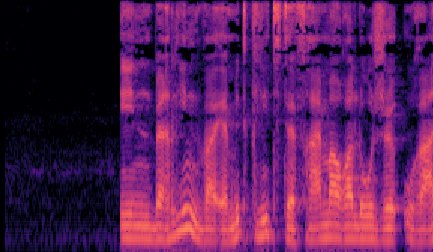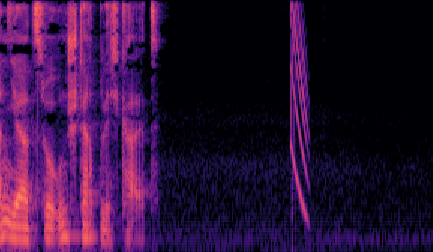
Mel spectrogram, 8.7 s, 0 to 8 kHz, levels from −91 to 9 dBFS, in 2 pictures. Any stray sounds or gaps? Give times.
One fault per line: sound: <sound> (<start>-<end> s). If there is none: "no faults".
sound: chirp (7.2-7.4 s)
